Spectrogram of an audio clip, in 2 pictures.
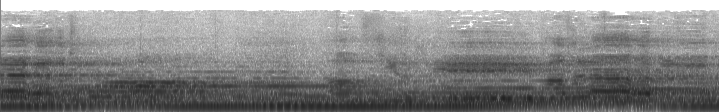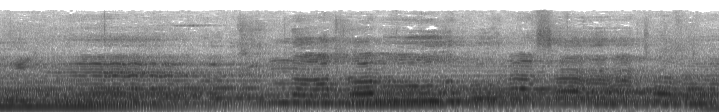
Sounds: Music

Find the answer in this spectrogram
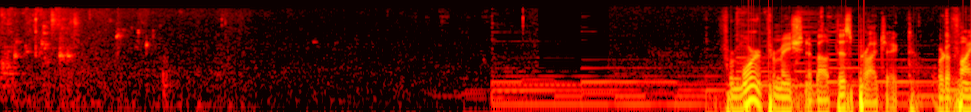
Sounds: Speech, Music

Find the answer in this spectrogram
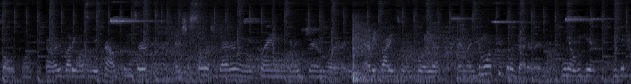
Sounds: Basketball bounce, Music, Speech, man speaking

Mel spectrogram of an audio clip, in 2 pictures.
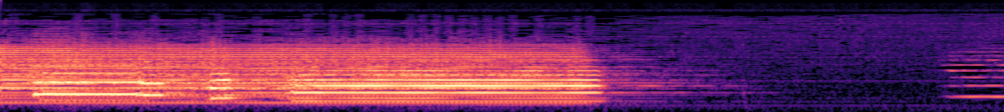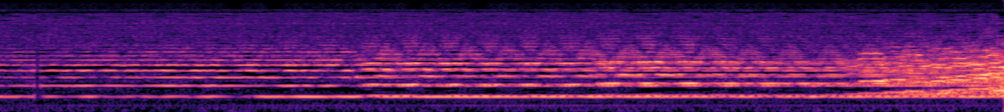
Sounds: Music

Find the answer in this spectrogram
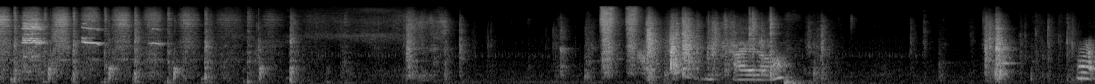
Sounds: Speech

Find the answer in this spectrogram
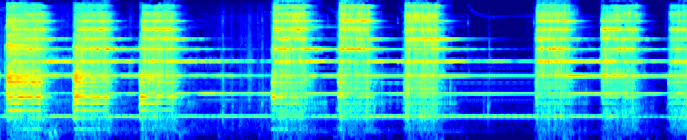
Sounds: Fire alarm

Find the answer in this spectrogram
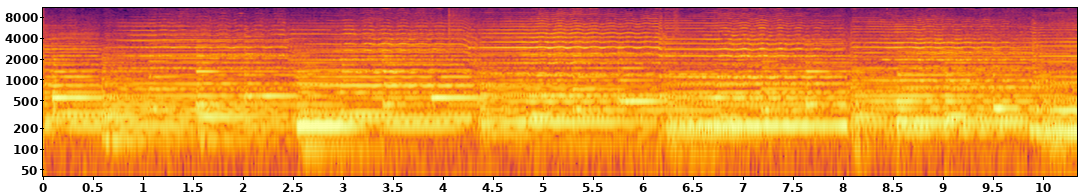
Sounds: Violin, Music, Musical instrument

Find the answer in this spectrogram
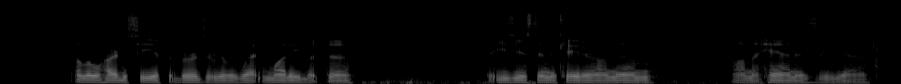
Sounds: Speech

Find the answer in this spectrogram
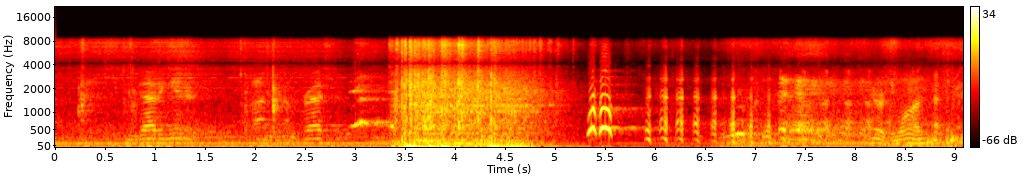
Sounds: Speech

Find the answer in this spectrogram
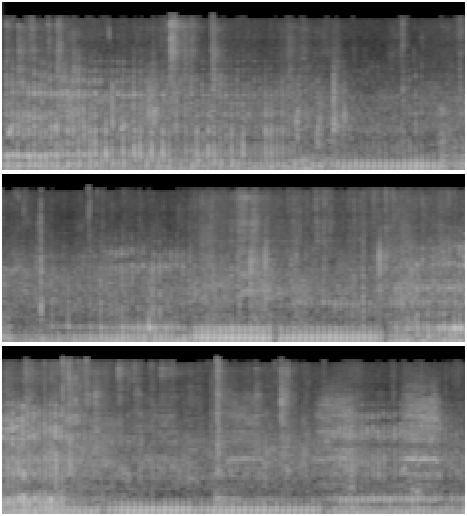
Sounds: cheetah chirrup

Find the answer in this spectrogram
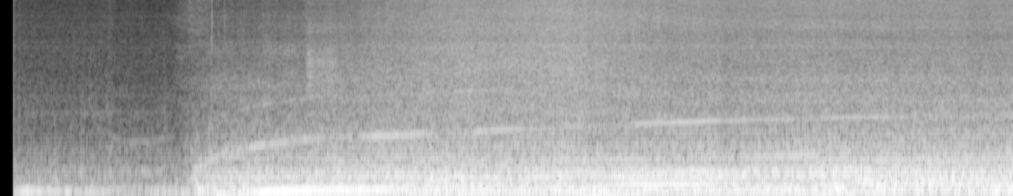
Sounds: outside, rural or natural, Vehicle, Boat, motorboat, speedboat

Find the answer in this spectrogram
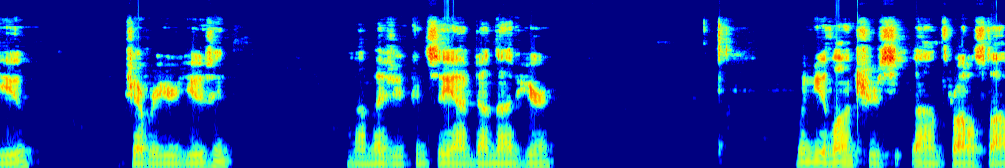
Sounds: Speech

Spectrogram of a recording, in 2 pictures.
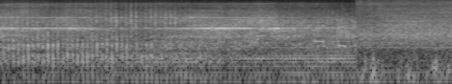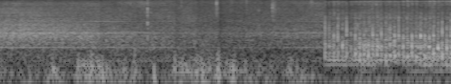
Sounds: Wind, Wind noise (microphone)

